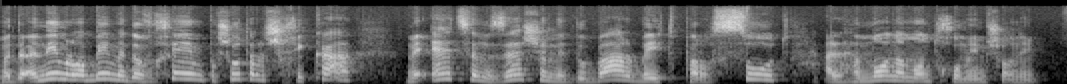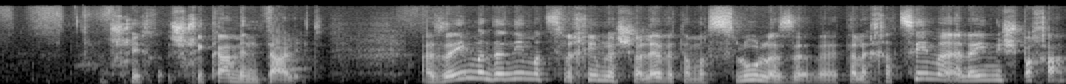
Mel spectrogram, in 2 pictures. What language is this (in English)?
Hebrew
